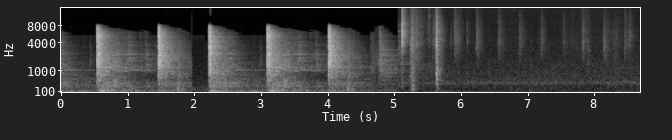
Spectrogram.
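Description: Sharpened ceiling fan blades striking and slicing into a watermelon held up into the spinning fan: six hard chops about a second apart, each ringing off briefly, then a few lighter ticks. The fan's low steady hum runs underneath after the strikes stop.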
